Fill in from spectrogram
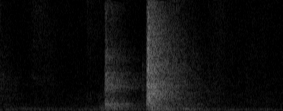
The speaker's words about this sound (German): Mach kurz die Tür zu.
